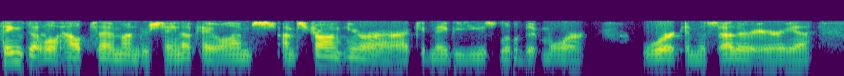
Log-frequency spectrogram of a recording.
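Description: A man talks at a fairly quick pace with a fairly low pitch. He has a normal speaking voice and fairly even intonation. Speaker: finance executive. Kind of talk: casual interview.

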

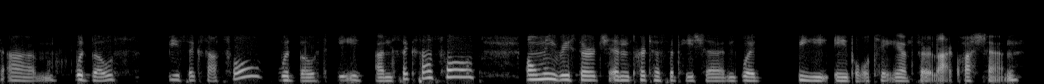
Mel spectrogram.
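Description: A woman with an American accent and a plain, everyday voice, medium in pitch, with ordinary pitch variation and a fairly slow pace. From Texas, Houston. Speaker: patient advocate. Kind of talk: interview.

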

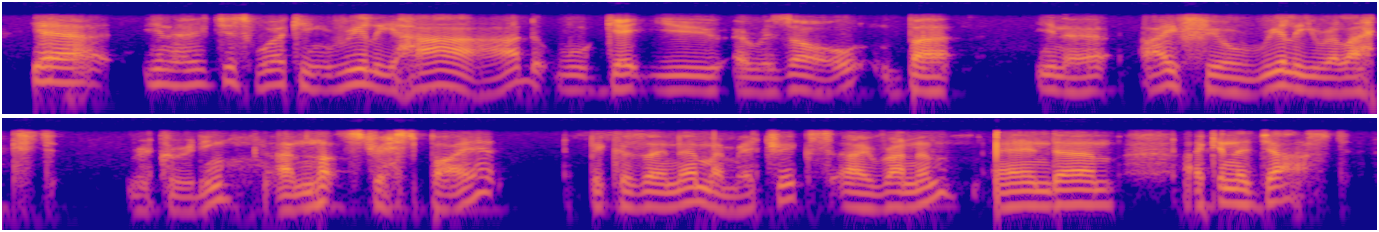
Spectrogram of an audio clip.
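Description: A man speaks with an Australian accent. His pitch is medium and his pace fairly slow. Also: ordinary pitch variation. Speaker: recruiter. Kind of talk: casual interview chat. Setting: phone call.

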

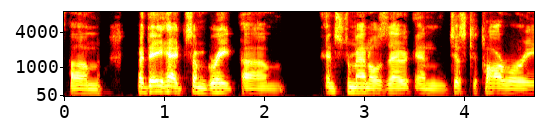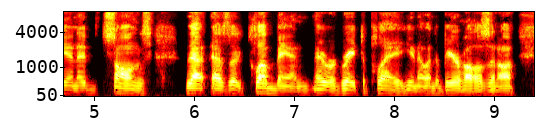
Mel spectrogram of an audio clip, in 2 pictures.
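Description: A man speaks in an unremarkable speaking voice at a fairly low pitch, keeping a moderate pace and fairly even intonation. The sound is dry and close with no echo, over a quiet background. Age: 60s. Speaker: guitarist. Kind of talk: casual interview.

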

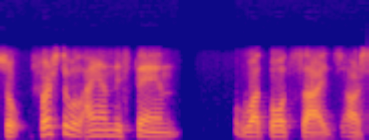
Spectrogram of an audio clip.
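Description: A man speaks at a moderate pace with a Turkish accent. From Turkey. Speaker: foreign policy adviser. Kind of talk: radio interview.

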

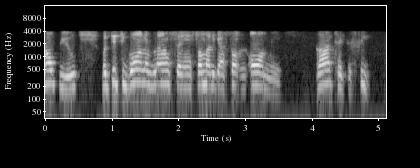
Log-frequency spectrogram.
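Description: A woman's voice at a medium pitch and a moderate pace, an ordinary speaking voice with ordinary pitch variation. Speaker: caller, spiritual practitioner. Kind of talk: advice-giving. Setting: phone call.

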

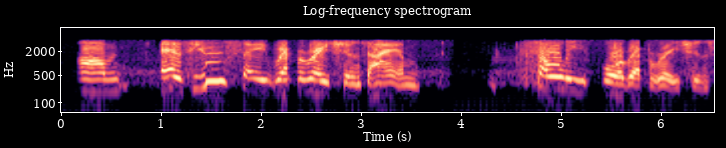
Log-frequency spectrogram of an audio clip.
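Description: A woman with an American accent speaks at a very slow pace and a medium pitch, with very wide pitch swings and long, frequent pauses. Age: 70s. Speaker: community radio host. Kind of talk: radio talk show. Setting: phone call.

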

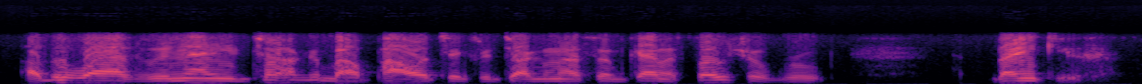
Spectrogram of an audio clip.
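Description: This man has an unremarkable speaking voice, fairly low in pitch. He talks at a fairly quick pace with fairly even intonation. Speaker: political panelist. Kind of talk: panel discussion.

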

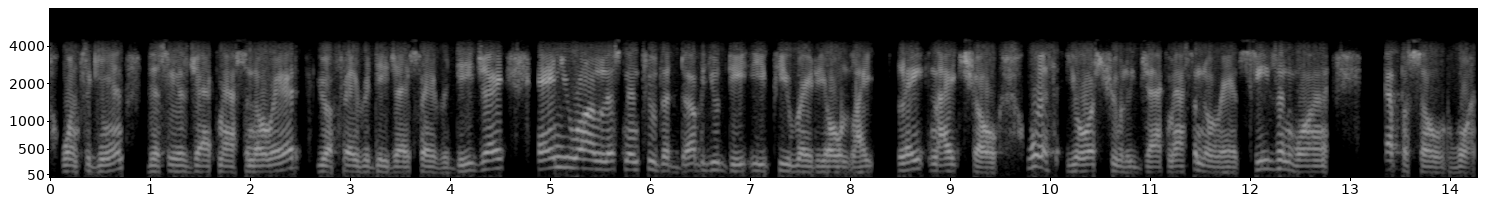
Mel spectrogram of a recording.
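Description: An unremarkable speaking voice from a man, fairly slow in pace, with lively intonation and very even loudness. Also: fairly low pitch for a man. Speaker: radio DJ host. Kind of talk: internet radio DJ patter, live show intro and outro with song announcements. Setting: online radio show with chat room and call-ins. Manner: upbeat, catchy and casual, with signature catchphrases; fairly slow, with fillers like uh and um.

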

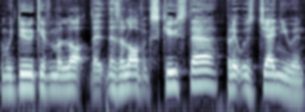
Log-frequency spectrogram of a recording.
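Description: In an English accent, a man talks at a very fast pace with a fairly high pitch and fairly even intonation. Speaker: sports podcast host. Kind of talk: interview.

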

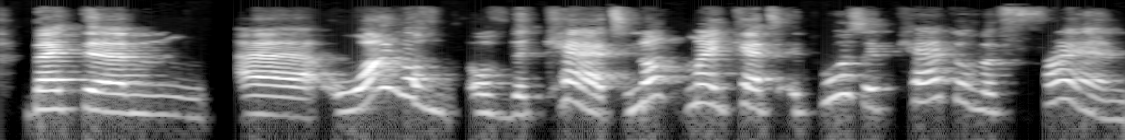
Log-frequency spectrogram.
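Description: Speaking with an Italian accent, a woman has a high pitch and very wide pitch swings. Her pace is very slow, with hardly any pauses. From Italy, seaside. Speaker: author, artist and channeler. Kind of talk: interview. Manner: halting, repeating words.

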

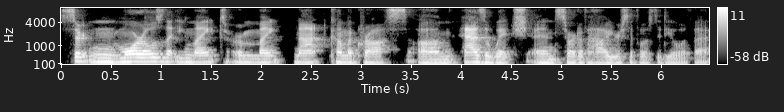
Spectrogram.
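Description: With a normal speaking voice, a man speaks at a moderate pace, fairly high in pitch, with ordinary pitch variation. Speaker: author, podcast guest.

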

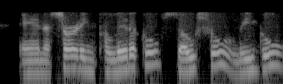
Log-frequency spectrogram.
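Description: Here a man speaks with a Southern US accent. His pitch is fairly high, with ordinary variation. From US South, North Florida. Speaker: author and historian. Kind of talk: interview.

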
